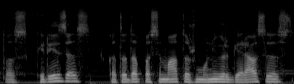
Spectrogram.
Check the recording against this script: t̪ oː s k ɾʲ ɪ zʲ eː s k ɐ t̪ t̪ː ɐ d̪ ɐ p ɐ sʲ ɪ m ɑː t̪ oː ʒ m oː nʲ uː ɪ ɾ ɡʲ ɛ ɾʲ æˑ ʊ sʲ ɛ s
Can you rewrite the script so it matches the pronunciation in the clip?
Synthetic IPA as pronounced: t̪ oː s k ɾʲ ɪ zʲ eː s k ɐ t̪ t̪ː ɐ d̪ ɐ p ɐ sʲ ɪ m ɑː t̪ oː ʒ m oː nʲ uː ɪ ɾ ɡʲ ɛ ɾʲ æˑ ʊ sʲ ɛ s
